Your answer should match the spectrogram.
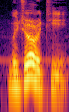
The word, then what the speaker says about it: majority: majority 할 때는 저 강하게 한다고 그랬잖아요. majority 해도 되는데 이 사람 같은 경우는 t를 죽이고 있습니다. 왜냐면 스트레스가 t에는 없잖아요. 그러니까 약하게 발음하는 거죠. 그래서 majority 이 정도 발음입니다.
